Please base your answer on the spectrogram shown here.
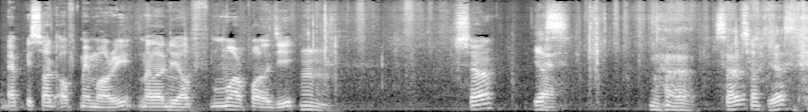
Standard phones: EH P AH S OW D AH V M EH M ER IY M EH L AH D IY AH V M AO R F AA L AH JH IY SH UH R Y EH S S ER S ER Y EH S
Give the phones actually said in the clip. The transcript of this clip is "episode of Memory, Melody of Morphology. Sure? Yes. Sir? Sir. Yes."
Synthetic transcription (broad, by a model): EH P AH S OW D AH F M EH M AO IY M EH L AH D IY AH F M AO R F AA L AH JH IY S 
